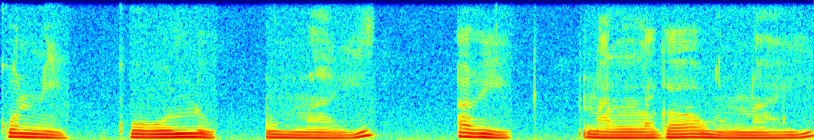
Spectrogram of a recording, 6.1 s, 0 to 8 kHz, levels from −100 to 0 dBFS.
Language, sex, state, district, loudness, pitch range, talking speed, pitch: Telugu, female, Andhra Pradesh, Krishna, -14 LUFS, 160-190 Hz, 60 wpm, 175 Hz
